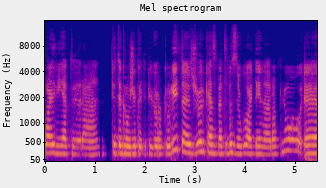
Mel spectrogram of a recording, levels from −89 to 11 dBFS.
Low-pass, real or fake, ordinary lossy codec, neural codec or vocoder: 14.4 kHz; fake; AAC, 48 kbps; codec, 44.1 kHz, 2.6 kbps, DAC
